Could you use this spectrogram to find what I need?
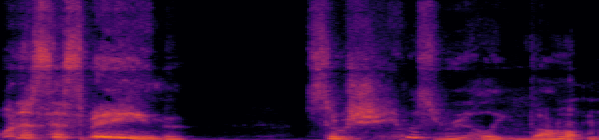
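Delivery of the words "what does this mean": high, breathy whisper. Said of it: "she keeps whispering in my ear".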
